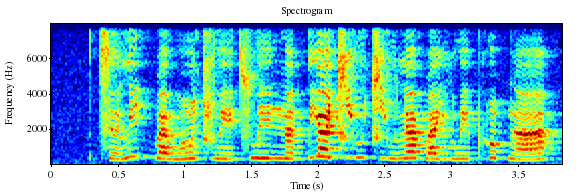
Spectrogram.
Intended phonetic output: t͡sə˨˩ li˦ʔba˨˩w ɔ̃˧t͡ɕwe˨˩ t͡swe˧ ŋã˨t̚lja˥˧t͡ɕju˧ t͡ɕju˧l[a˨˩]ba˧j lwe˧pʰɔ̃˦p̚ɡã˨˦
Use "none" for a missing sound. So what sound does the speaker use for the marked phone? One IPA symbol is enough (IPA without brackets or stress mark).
a˦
